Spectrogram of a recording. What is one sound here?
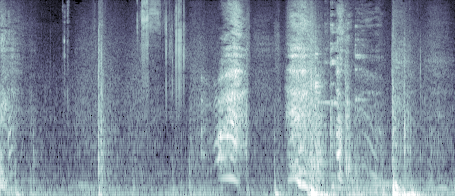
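Heavy thumps sound as two people struggle.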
